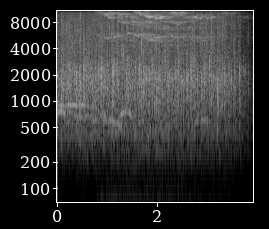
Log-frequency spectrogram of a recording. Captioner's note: bells chiming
